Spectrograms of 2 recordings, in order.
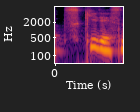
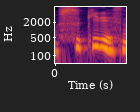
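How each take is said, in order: First: 好きです said as "tsuki desu". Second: 好きです begins "suki", with s alone; su sound. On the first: Speaker contrasting confusable phrases for listeners, tsu for su. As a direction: put a t before the s in 好きです. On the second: Speaker contrasting confusable phrases for listeners, su sound. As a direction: open 好きです on a plain "su". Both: Shown as a demonstration. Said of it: "両方同じ音に聞こえる".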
